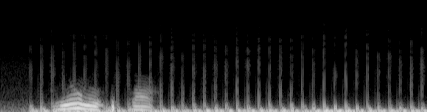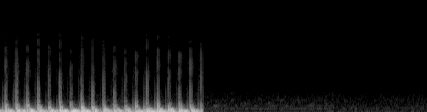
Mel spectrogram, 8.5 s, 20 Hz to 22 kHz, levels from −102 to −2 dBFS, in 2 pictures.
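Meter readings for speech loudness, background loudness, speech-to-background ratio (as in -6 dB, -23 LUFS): -23.5 LUFS, -32.5 LUFS, 9.0 dB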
